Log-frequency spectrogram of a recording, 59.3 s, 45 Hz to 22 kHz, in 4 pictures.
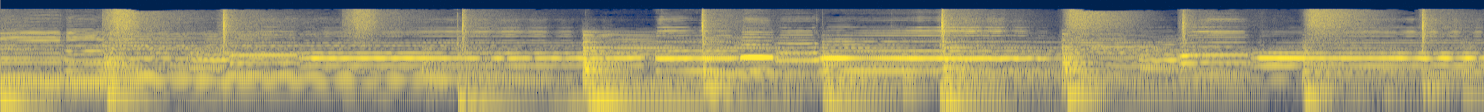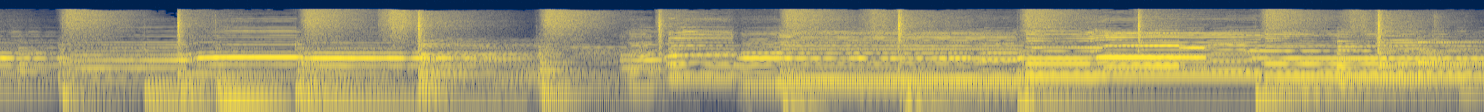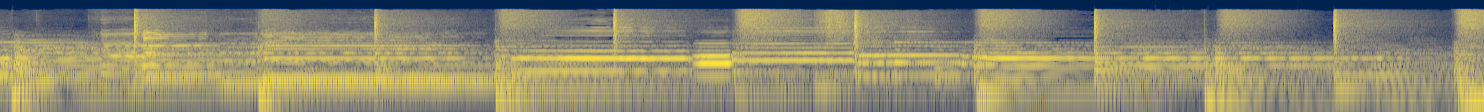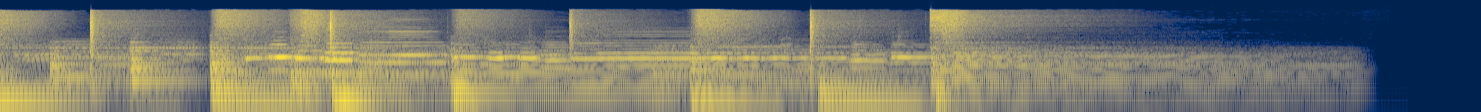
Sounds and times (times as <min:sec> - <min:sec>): Music: 0:00.0 - 0:58.4.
